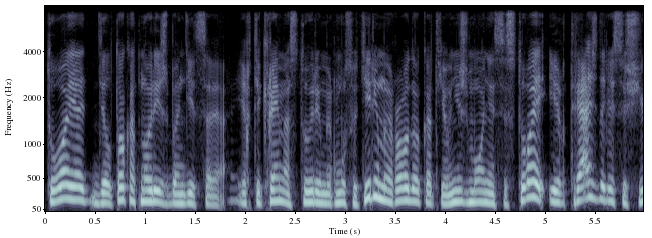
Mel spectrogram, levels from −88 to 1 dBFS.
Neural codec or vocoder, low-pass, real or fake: none; 7.2 kHz; real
